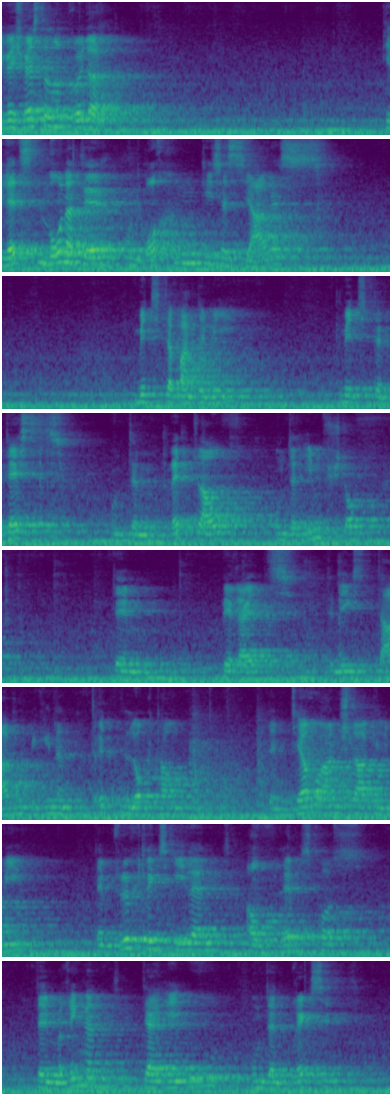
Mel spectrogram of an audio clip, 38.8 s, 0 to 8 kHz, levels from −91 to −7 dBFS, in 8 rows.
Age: 50-69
